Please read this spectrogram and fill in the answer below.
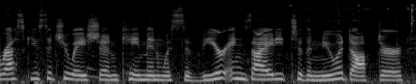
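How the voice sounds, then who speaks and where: A woman speaks loudly at a moderate pace, her tone animated. Her pitch varies in an ordinary way. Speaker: dog trainer. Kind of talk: tutorial commentary over training footage.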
